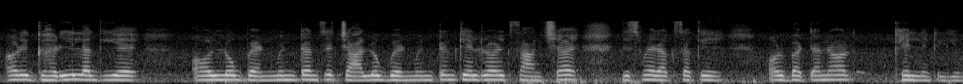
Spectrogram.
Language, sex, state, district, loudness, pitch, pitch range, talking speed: Hindi, male, Bihar, Madhepura, -22 LUFS, 205 Hz, 200-215 Hz, 170 wpm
